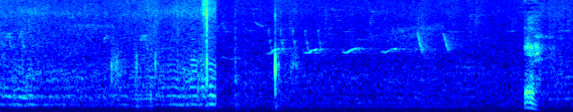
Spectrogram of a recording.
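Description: Honeybees at an open hive during artificial swarming give a continuous droning buzz close by, with a few sharp clicks and knocks from hive work over the top.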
